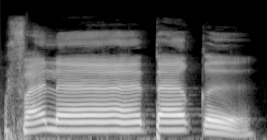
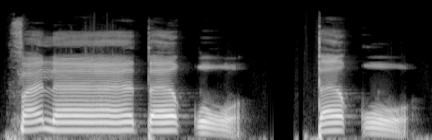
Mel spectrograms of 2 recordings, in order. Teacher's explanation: Dia pantulannya nggak dibaca fala taqe, tapi fala taqu, taqu. Angkat pangkal lidahnya sehingga bunyi pantulannya tebal.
